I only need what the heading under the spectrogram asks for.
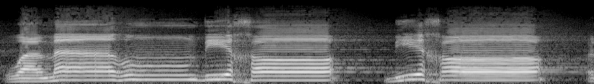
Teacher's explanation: kha makhraj kha berasal daripada al-halqi. Kha al-halqi bagian atas. Jadi ketika kita bi kha, maka kha itu ada getaran.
